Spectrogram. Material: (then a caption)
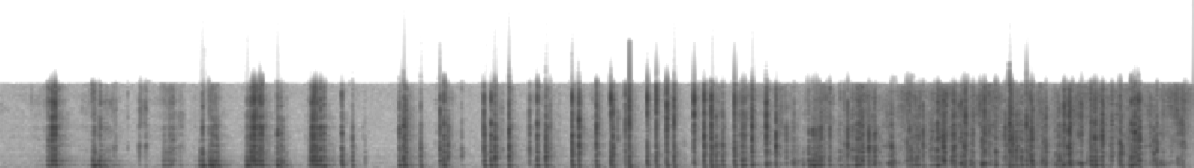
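Plastic. Long nail tips tap the base of an empty, hollow, translucent plastic deli container turned upside down. Short, hollow plastic clicks carry a boxy mid tone that dies almost instantly. The taps start out spaced apart, then speed up into a fast, dense patter.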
